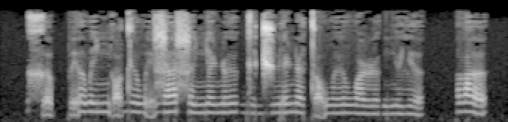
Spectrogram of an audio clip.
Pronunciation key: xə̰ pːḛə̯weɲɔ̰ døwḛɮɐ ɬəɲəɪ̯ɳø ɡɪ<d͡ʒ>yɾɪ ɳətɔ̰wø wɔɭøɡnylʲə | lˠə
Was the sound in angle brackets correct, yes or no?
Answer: yes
